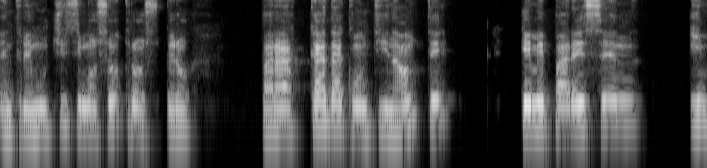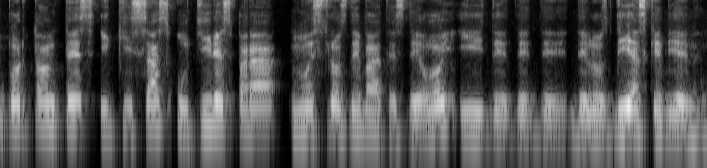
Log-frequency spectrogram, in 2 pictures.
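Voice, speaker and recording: Speaking very slowly, a man with a French accent uses a high pitch. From France. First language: French (speaking Spanish). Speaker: economics researcher. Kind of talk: conference talk. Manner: halting, many fillers and restarts.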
